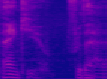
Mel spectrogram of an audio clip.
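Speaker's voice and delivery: creepy, very quiet, barely audible hushed voice. Voicing a character after a creepy lip lick: creepy. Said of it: "a creepy, like, lip licking".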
